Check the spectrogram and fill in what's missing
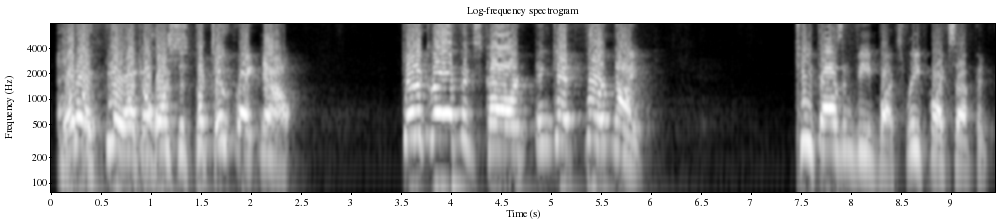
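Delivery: loud, high promo yelling; big mock-enthusiastic ad holler; hammed-up hype-man shout. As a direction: belt out the deal like an over-the-top pitchman. Hammed-up shouted promo after laughter.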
